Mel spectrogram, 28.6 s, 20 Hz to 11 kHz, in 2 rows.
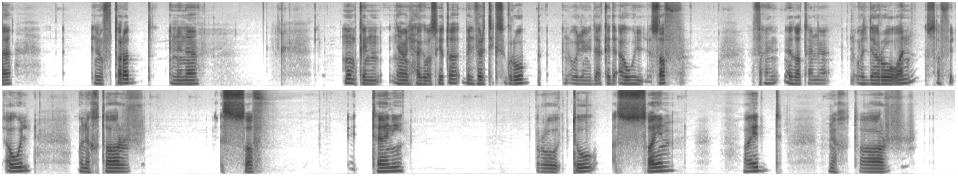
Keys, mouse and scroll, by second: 1.6 click, 2.7 alt+shift+middle click, 3.2-3.6 scroll up 2, 3.6-4.1 scroll down 2, 4.1 alt+shift+middle click, 4.5-5.8 scroll up 1, 5.8-6.8 scroll up 1, 6.8 click, 7.9 click, 8.9 ctrl+l, 10.7 click, 11.5 click, 11.7-13.5 drag, 14.6 scroll up 1, 15.0 alt+shift+middle click, 15.5 click, 15.9 shift+click, 17.1 shift+click, 17.6 shift+click, 18.2 shift+click, 19.0 ctrl+l, 20.6 drag, 21.3-22.9 drag, 24.4 click, 25.5 h, 26.6 click, 27.2 c.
